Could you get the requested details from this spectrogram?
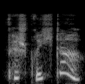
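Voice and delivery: high, timid question; trembling question. A narrator's reading. Puppet questioning a voice in the dark, trembling. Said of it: "fragte Bengele und zitterte".

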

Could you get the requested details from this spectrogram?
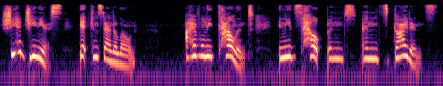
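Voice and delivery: put-on high, slow, halting girlish plea; protesting. A narrator's reading. Pupil protesting she lacks genius, high and earnest. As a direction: plead your case, pitch well up. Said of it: "protested Emily".

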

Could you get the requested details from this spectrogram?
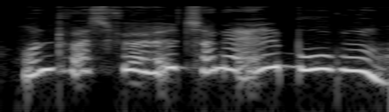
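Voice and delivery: high, whining schoolboy wail; acted boyish howl of pain; howling complaint. A narrator's reading. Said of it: "heulte ein anderer".

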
